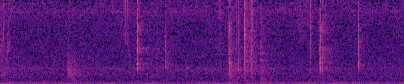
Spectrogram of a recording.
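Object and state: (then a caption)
Bar soap being carved. A metal blade scrapes and carves thin slices off the face of a solid, rectangular, translucent green and white swirled bar soap held in both hands with long red nails. Quiet, crisp scraping ticks and bright clicks sound irregularly over a steady low hum.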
